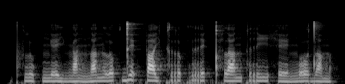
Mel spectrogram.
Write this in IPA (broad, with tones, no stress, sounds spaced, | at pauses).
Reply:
pʰ l u˨˩ k̚ ŋ eː˨˩ j ŋ a˨˩ ŋ n a˧ n l o˦˥ k̚ d e˥˩ ʔ p a˧ j k r o˦˥ k̚ r e˦˥ k̚ pʰ l a˦˥ n p r iː˧ h eː˨˩ ŋ oː˧ d a˧ m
